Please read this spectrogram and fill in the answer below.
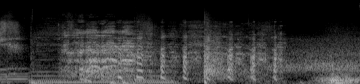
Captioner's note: laughs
